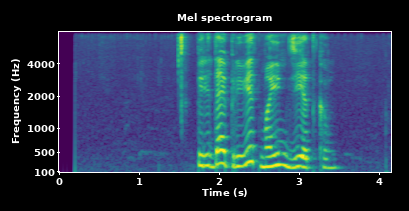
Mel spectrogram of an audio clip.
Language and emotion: Russian, positive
